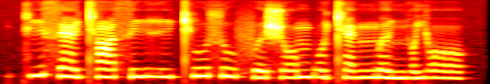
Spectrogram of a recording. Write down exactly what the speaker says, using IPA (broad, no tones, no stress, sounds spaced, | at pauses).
c i s æ cʰ ɑ s i ɦ i cʰ u s u f ə ʃ ɔ m b ɔ cʰ æ ŋ͡m ɜ ɲ ɔ j ɔ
